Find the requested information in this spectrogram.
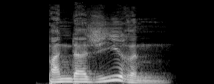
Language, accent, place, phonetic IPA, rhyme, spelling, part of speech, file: German, Germany, Berlin, [bandaˈʒiːʁən], -iːʁən, bandagieren, verb, De-bandagieren.ogg
- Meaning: to bandage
